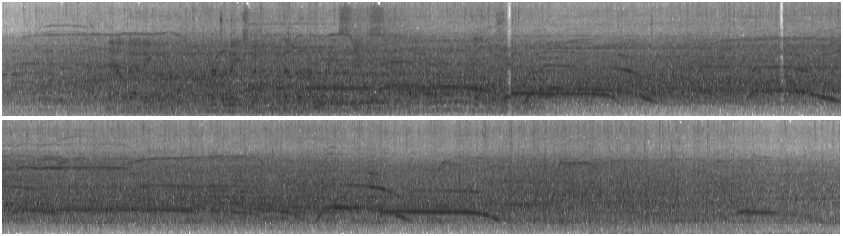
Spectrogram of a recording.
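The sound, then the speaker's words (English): A baseball crowd gives sustained, rousing applause as a player comes up to bat in the top of the first inning: dense clapping holds steady and loud for about twenty seconds, with crowd voices, shouts and sharp whistles rising over it. “But when he came up to bat in the top of the first inning, he got a rousing round of applause.”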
